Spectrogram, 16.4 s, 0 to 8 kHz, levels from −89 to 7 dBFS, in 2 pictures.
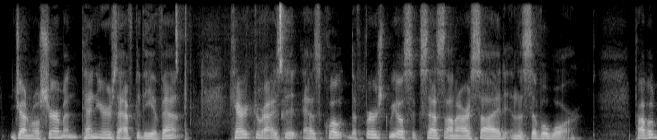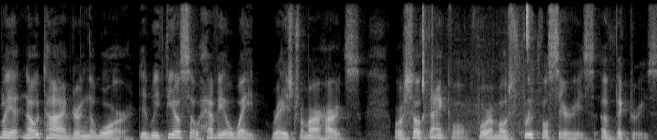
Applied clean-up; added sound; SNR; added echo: neural mask model Resemble Enhance denoiser.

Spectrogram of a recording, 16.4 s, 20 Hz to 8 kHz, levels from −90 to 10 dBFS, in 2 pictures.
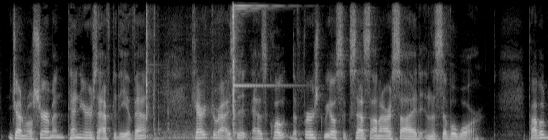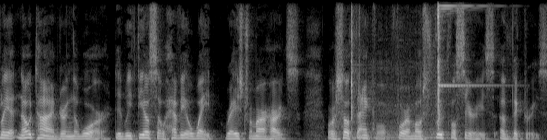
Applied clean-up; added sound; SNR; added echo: none; Microwave oven; 8 dB; none.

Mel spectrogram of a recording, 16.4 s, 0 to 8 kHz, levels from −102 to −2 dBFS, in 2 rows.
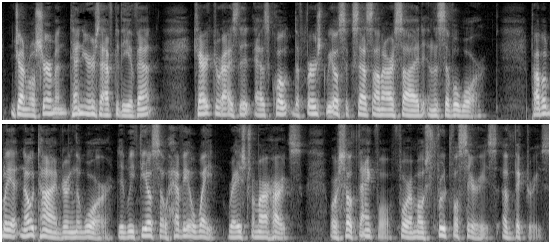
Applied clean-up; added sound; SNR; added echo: none; none; none; none.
